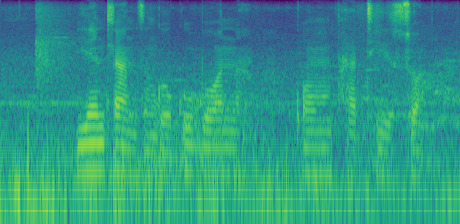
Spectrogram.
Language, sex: Xhosa, male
